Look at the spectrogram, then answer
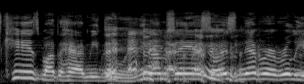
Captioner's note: group chuckles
